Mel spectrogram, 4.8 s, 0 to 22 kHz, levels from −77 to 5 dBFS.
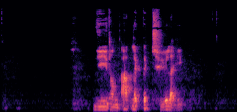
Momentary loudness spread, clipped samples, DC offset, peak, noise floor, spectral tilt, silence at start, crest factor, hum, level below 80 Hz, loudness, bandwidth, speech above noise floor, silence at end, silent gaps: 12 LU; under 0.1%; under 0.1%; -2 dBFS; -69 dBFS; -2.5 dB/octave; 1.45 s; 20 dB; none; -64 dBFS; -18 LUFS; 16.5 kHz; 50 dB; 1.1 s; none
